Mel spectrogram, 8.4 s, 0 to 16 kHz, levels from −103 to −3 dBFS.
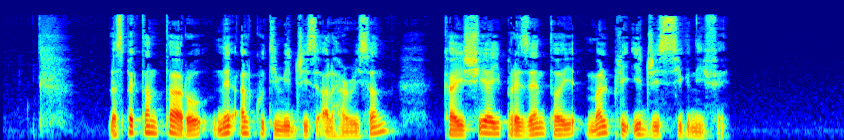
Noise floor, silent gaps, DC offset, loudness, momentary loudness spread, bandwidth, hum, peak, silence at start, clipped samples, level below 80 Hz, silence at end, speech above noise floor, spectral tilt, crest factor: -81 dBFS; none; under 0.1%; -25 LUFS; 9 LU; 11.5 kHz; none; -4 dBFS; 0.4 s; under 0.1%; -48 dBFS; 1.2 s; 57 dB; -6 dB/octave; 22 dB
